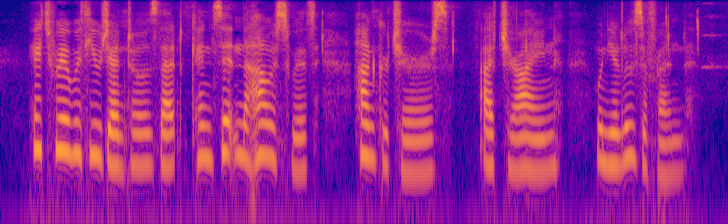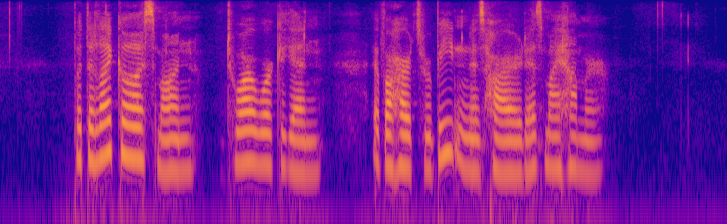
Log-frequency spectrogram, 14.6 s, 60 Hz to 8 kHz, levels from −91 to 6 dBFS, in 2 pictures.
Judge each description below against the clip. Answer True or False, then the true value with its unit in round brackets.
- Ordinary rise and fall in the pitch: True (4.5 semitones)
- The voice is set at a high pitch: True (215 Hz)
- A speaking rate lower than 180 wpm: True (170 wpm)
